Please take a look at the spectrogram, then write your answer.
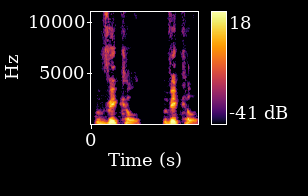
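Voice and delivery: vehicle said as two syllables, VEE-kul, silent h; correct pronunciation. Shown as a demonstration. Teacher models the first word for learners, correct pronunciation. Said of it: "সঠিক উচ্চারণটা হচ্ছে".

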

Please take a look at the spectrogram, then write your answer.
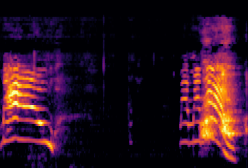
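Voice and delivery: high, mock cat meow; imitated meow. Meowing at the cat.

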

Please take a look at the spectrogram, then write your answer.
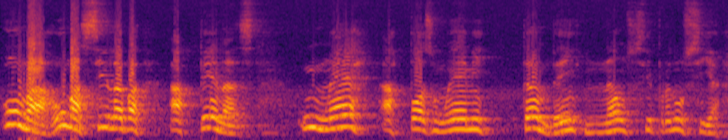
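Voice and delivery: ordinary delivery

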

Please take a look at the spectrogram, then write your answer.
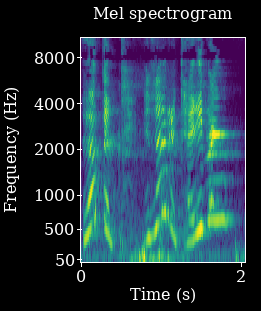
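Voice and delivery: surprised. Real, not acted. Surprised at teddy bear.

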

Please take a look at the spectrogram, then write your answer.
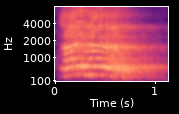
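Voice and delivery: high, loud call across the room; hollering a name. Retold or imitated. A guy across Burger King hollering for his friend, loud call. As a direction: shout the name to get his attention. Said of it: "there's another guy hollering".

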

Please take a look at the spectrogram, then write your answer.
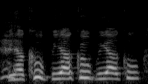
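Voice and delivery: high, loud mock pep talk; retold plea to oneself, pushed up high; urgent self-coaching. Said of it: "一直告诉自己".

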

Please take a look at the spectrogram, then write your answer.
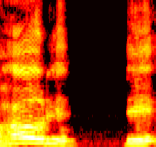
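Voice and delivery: normal talking voice

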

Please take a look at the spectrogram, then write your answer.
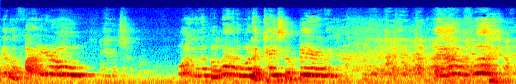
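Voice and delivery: high, slow stunned murmur; hushed, high-pitched mock astonishment; acted disbelief. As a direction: marvel slowly at what you're seeing. Retells his stunned reaction to child.

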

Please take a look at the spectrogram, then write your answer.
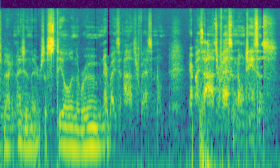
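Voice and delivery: fast, unvoiced whisper setting the hushed scene; storyteller whispering the crowd's stillness. Shown as a demonstration. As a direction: breathe it so the room goes still. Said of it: "if they hear me whisper".

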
